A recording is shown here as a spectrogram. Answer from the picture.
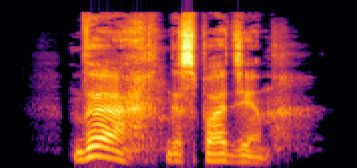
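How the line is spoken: Slightly displeased tone. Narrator (Russian): немного недовольным тоном, повторил

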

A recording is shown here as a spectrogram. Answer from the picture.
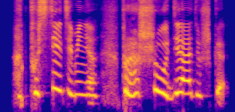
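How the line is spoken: Girl sobbing. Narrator (Russian): всхлипывала девушка

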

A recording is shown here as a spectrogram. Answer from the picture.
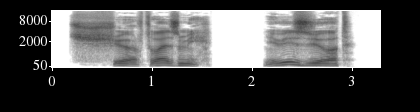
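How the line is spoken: Angry grunt. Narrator (Russian): Юань Сяофэн злобно крякнул

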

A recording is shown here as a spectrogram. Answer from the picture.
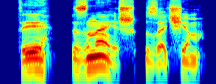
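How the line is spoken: Slow and weighty. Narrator (Russian): Медленно, веско он произнес

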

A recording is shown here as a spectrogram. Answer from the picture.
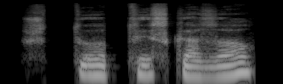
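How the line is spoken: Whisper. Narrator (Russian): прошептал

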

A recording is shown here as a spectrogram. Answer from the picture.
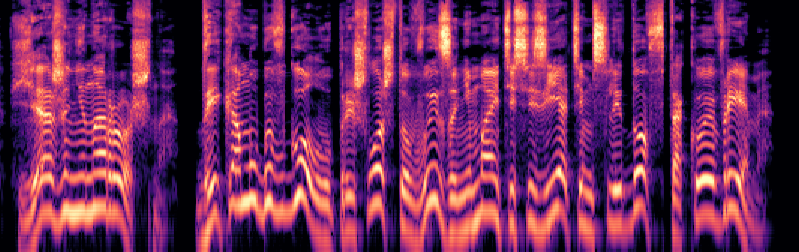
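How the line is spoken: Loud angry protest. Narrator (Russian): Ян Сюэу громко и сердито запротестовал

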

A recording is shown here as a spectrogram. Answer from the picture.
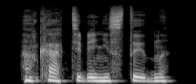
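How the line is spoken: Laughing. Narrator (Russian): Она рассмеялась

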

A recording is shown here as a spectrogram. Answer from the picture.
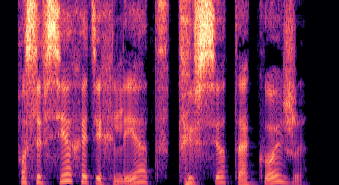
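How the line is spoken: Laughing scolding. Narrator (Russian): Чен Юй, смеясь, ругался

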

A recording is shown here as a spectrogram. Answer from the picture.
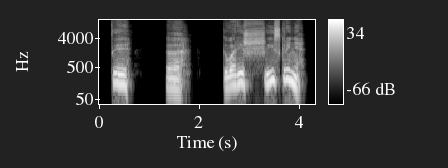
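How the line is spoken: Stammering question. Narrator (Russian): он, запинаясь, спросил

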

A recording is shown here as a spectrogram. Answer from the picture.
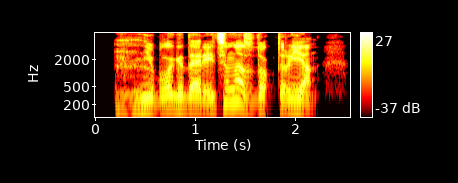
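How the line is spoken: Exclamation. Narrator (Russian): воскликнул Бьян Пинь

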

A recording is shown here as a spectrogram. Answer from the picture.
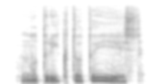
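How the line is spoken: Quiet. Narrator (Russian): тихо сказал Фанму

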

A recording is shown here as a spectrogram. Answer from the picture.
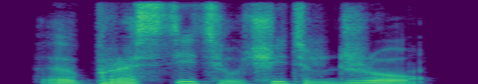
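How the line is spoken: Mumbled. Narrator (Russian): пробормотал

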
